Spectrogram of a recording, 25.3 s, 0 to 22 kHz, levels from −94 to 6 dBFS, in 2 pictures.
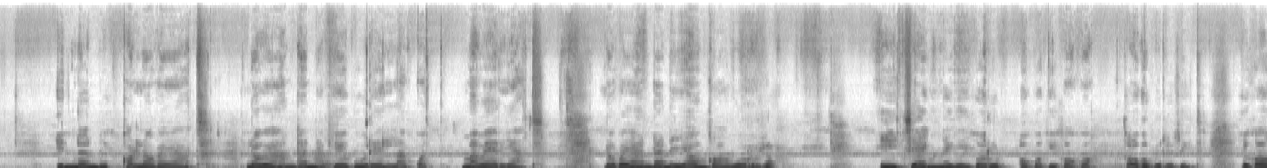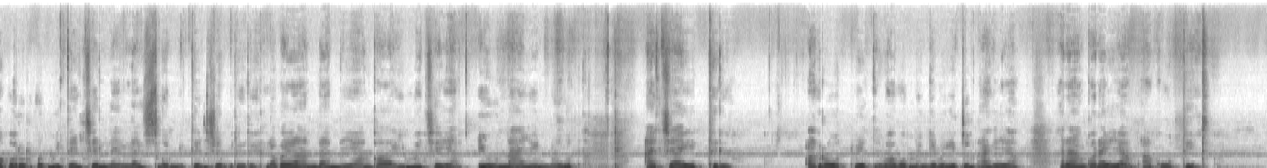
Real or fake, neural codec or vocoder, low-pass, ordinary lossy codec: fake; vocoder, 44.1 kHz, 128 mel bands, Pupu-Vocoder; none; none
